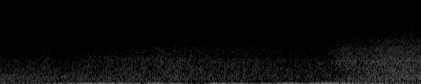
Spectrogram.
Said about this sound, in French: Imagine les vagues sur la mer. Remarque le va-et-vient des vagues qui arrivent et repartent de la plate.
